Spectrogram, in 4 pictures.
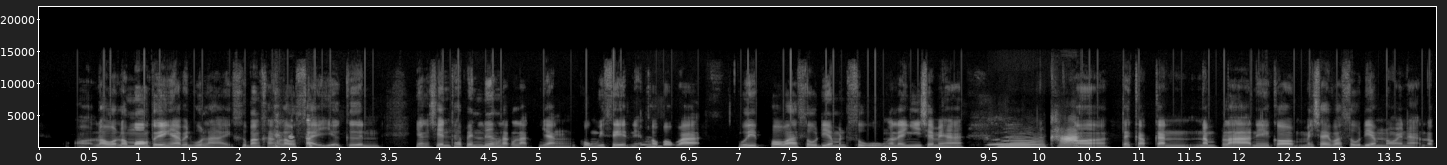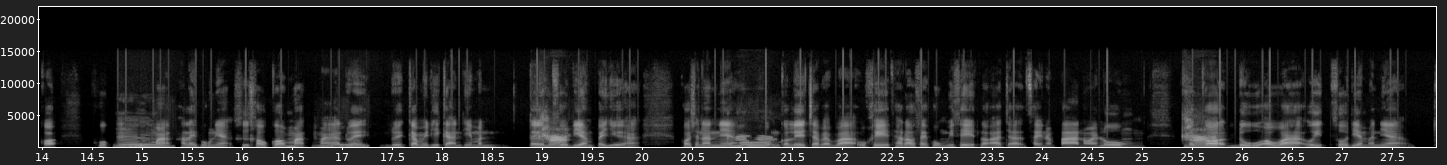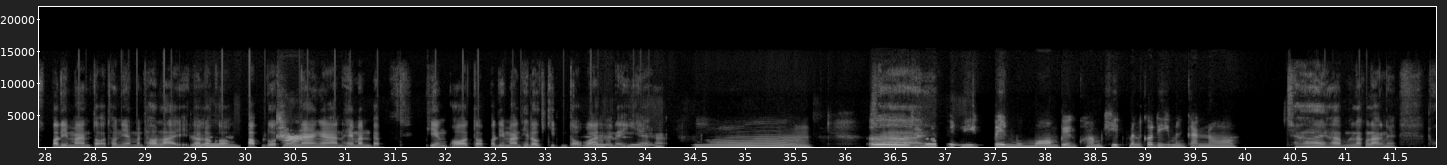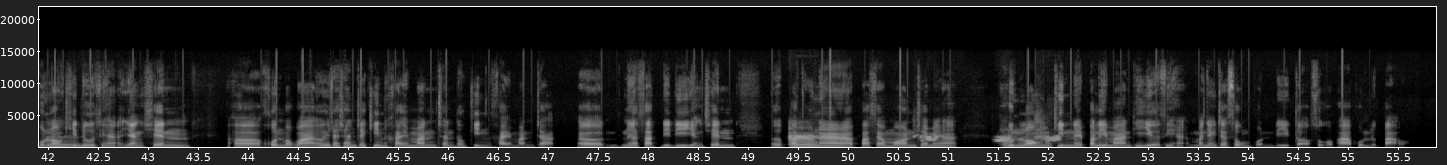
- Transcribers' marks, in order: distorted speech; chuckle; mechanical hum; tapping; other background noise
- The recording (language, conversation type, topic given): Thai, unstructured, คุณคิดว่าการเรียนรู้ทำอาหารมีประโยชน์กับชีวิตอย่างไร?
